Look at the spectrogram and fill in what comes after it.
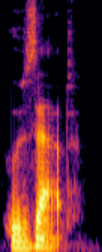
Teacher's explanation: in fast speech the z sound like in whose can cover the voiced th sound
